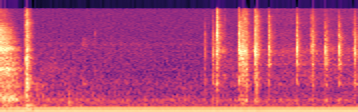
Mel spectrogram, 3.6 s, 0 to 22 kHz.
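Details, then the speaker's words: 1980s Teac CX210 cassette deck with belts replaced and the mechanism partly apart. Over mains hum, sharp clicks repeat about six times a second. A little white part at the top jumps up and down; it is improved after loosening, with slight grinding remaining. "and it's still clicking bit that is on it's this little white bit here at the top you can see and it's jumping up and down a bit"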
